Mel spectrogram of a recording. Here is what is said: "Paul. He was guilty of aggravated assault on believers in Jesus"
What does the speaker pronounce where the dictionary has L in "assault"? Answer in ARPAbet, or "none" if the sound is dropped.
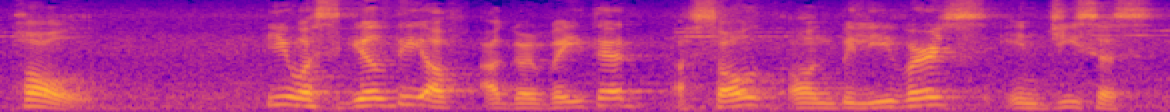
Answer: L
